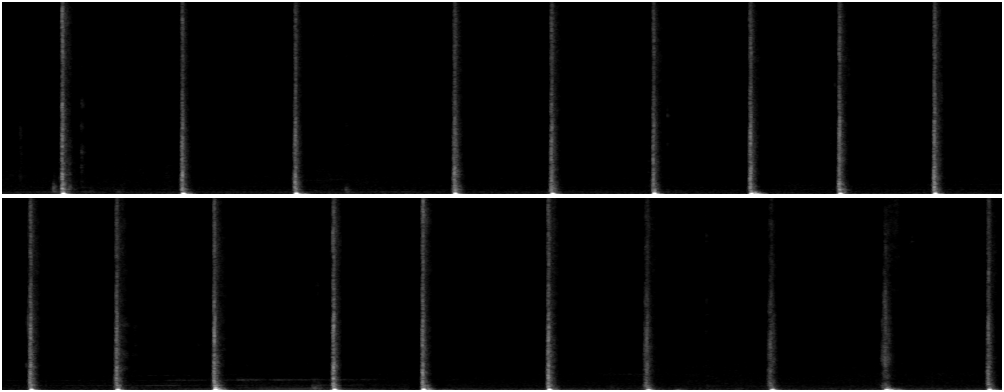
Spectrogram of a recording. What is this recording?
Sound effects > Other
Whooshes and Slashes
These are a bunch "Whooshing" and "Slashing" sounds. I just swung a rubber spatula near my Blue Yeti Microphone, and removed the background noise so it's only the whooshes. My arm got tired after the recording session. Who knew that waving a spatula around can be so tiresome??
